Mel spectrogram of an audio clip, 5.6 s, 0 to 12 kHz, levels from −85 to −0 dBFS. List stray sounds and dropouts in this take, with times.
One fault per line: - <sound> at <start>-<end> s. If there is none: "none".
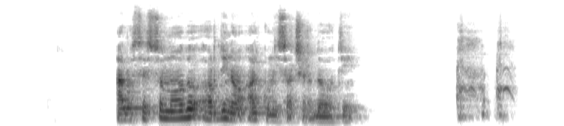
- cough at 4.6-5.2 s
